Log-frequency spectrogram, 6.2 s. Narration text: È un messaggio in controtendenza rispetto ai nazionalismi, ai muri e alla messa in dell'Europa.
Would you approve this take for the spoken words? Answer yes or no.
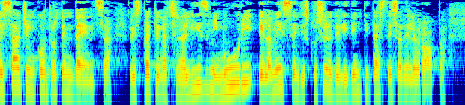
no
